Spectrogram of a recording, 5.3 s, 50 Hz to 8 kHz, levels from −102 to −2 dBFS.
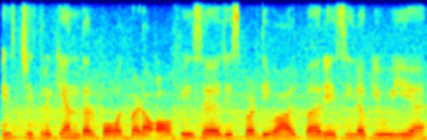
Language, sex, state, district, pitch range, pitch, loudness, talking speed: Hindi, female, Chhattisgarh, Raipur, 195-205 Hz, 200 Hz, -14 LUFS, 180 wpm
